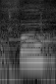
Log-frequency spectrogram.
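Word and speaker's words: Pho: read it is called a fu love story that's how it's pronounced so it follows or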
